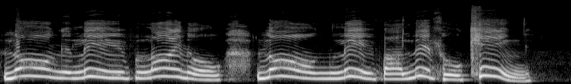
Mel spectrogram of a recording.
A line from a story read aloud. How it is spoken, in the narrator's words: thousands of people shouting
